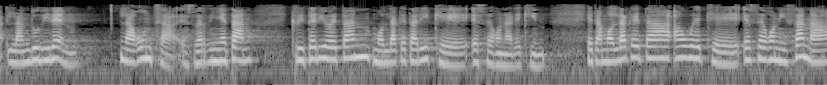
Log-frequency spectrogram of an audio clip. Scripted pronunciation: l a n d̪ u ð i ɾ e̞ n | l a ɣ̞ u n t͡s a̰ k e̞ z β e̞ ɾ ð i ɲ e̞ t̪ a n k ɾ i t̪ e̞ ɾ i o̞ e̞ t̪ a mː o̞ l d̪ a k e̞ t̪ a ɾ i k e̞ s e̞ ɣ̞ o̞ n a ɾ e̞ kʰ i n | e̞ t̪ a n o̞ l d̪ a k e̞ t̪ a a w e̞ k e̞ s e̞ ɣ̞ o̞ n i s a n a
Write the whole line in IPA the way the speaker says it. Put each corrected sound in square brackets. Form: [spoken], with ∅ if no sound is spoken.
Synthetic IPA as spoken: l a n d̪ u ð i ɾ e̞ n | l a ɣ̞ u n t͡s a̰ [∅] e̞ z β e̞ ɾ ð i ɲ e̞ t̪ a n k ɾ i t̪ e̞ ɾ i o̞ e̞ t̪ a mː o̞ l d̪ a k e̞ t̪ a ɾ i k e̞ s e̞ ɣ̞ o̞ n a ɾ e̞ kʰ i n | e̞ t̪ a [m] o̞ l d̪ a k e̞ t̪ a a w e̞ k e̞ s e̞ ɣ̞ o̞ n i s a n a

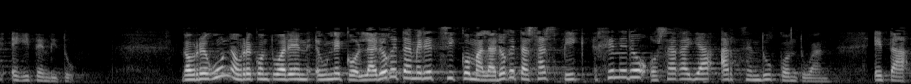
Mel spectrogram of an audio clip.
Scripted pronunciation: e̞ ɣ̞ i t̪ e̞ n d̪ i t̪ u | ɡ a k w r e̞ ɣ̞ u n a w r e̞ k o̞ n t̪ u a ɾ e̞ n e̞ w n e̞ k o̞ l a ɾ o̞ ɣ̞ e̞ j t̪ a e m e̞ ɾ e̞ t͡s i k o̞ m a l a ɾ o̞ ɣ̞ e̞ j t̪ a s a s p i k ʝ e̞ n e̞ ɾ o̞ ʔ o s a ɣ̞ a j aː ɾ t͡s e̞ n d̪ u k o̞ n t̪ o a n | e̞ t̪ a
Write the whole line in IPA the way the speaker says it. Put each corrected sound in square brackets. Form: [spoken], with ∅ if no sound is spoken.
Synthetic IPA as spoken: e̞ ɣ̞ i t̪ e̞ n d̪ i t̪ u | ɡ a [∅] w r e̞ ɣ̞ u n a w r e̞ k o̞ n t̪ u a ɾ e̞ n e̞ w n e̞ k o̞ l a ɾ o̞ ɣ̞ e̞ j t̪ a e m e̞ ɾ e̞ t͡s i k o̞ m a l a ɾ o̞ ɣ̞ e̞ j t̪ a s a s p i k ʝ e̞ n e̞ ɾ o̞ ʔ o s a ɣ̞ a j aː ɾ t͡s e̞ n d̪ u k o̞ n t̪ [u] a n | e̞ t̪ a

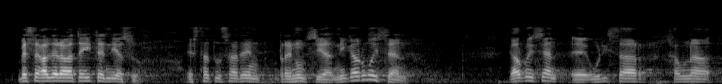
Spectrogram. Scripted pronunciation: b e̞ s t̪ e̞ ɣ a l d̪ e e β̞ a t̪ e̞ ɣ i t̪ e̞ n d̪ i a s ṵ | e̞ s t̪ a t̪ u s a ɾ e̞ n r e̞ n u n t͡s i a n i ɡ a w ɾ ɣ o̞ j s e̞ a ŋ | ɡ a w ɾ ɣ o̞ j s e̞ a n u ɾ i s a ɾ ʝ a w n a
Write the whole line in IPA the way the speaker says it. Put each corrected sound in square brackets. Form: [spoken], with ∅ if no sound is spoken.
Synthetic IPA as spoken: b e̞ s t̪ e̞ ɣ a l d̪ e [a] β̞ a t̪ e̞ ɣ i t̪ e̞ n d̪ i a s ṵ | e̞ s t̪ a t̪ u s a ɾ e̞ n r e̞ n u n t͡s i a n i ɡ a w ɾ ɣ o̞ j s e̞ a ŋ | ɡ a w ɾ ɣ o̞ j s e̞ a n u ɾ i s a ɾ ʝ a w n a

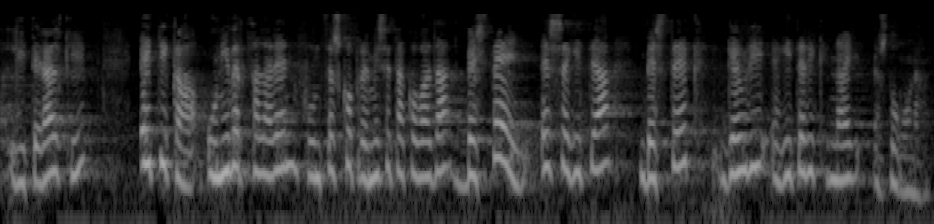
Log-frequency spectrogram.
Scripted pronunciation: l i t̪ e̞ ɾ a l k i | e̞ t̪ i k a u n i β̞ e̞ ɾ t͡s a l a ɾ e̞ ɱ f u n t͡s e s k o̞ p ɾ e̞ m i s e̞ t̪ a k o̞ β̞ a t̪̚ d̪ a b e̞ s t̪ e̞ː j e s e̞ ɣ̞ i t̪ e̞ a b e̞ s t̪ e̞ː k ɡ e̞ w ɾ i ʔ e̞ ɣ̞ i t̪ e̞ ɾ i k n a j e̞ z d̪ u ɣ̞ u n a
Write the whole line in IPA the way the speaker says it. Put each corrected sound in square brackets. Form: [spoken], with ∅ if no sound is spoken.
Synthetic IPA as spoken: l i t̪ e̞ ɾ a l k i | e̞ t̪ i k a u n i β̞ e̞ ɾ t͡s a l a ɾ e̞ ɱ f u n t͡s e s k o̞ p ɾ e̞ m i s e̞ t̪ a k o̞ β̞ a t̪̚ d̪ a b e̞ s t̪ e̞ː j e s e̞ ɣ̞ i t̪ e̞ a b e̞ s t̪ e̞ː k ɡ e̞ w ɾ i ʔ e̞ ɣ̞ i t̪ e̞ ɾ i k n a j e̞ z d̪ u ɣ̞ u n a

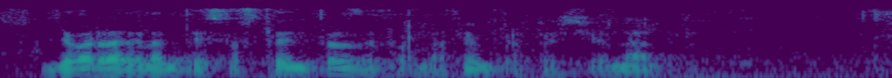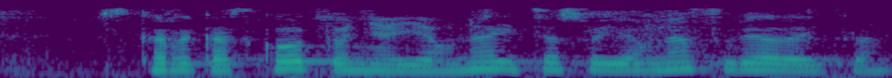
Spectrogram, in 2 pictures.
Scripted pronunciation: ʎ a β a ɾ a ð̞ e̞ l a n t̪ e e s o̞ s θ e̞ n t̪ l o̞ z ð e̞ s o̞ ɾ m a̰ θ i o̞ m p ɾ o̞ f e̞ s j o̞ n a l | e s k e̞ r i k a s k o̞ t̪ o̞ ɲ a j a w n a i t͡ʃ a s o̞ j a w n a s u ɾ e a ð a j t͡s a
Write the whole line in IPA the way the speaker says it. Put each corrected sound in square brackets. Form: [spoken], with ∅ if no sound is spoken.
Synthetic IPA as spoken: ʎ [e] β a ɾ a ð̞ e̞ l a n t̪ e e s o̞ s θ e̞ n t̪ [ɾ] o̞ z ð e̞ [f] o̞ ɾ m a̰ θ [j] o̞ m p ɾ o̞ f e̞ s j o̞ n a l | e s k e̞ r i k a s k o̞ t̪ o̞ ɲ a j a w n a i t͡ʃ a s o̞ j a w n a s u ɾ e a ð a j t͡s a

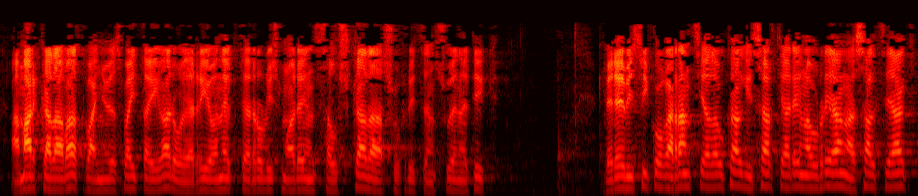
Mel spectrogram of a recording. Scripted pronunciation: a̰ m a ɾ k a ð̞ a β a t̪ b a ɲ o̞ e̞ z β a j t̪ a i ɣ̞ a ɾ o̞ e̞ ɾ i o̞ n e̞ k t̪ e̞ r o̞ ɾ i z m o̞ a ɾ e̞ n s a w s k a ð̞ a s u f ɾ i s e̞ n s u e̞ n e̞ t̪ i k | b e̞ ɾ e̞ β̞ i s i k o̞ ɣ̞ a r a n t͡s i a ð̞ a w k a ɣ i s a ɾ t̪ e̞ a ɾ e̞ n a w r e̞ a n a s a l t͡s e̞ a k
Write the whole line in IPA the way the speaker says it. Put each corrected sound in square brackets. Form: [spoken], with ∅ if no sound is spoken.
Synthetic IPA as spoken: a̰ m a ɾ k a ð̞ a β a t̪ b a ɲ o̞ e̞ z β a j t̪ a i ɣ̞ a ɾ o̞ e̞ [r] i o̞ n e̞ k t̪ e̞ r o̞ ɾ i z m o̞ a ɾ e̞ n s a w s k a ð̞ a s u f ɾ i [t͡s] e̞ n s u e̞ n e̞ t̪ i k | b e̞ ɾ e̞ β̞ i s i k o̞ ɣ̞ a r a n t͡s i a ð̞ a w k a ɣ i s a ɾ t̪ e̞ a ɾ e̞ n a w r e̞ a n a s a l t͡s e̞ a k

